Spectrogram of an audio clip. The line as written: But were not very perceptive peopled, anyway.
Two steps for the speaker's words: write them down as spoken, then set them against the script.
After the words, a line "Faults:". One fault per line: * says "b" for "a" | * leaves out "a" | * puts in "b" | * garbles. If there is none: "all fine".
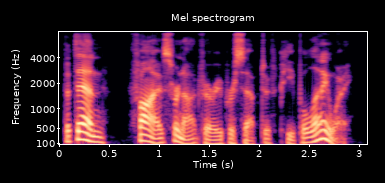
But then, Fives were not very perceptive people, anyway.
Faults:
* puts in "then Fives"
* says "people" for "peopled"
